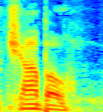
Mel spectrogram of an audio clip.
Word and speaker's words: Ciampa: This is the show where I saw the Revival, Dash and Dawson work with Johnny Gargano and Tommaso Ciampa. I pronounced his name right.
